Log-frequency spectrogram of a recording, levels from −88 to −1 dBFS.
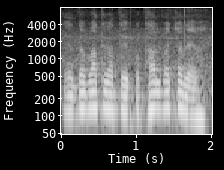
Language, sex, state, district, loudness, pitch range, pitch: Chakma, male, Tripura, Dhalai, -15 LUFS, 115-130 Hz, 120 Hz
